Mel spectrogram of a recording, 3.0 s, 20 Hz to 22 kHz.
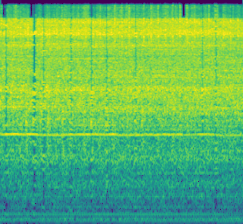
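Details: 2004 Chevrolet Impala 3400 V6 on jack stands after fuel pump, fuel filter and fuel pressure regulator replacement: steady even idle with faint high whir, no stumbles or knocks; no leaks at regulator.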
